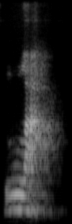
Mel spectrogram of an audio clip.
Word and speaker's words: ya: No caso do macuxi, usamos a sílaba YA, que se pronuncia, na maioria dos casos, lá.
